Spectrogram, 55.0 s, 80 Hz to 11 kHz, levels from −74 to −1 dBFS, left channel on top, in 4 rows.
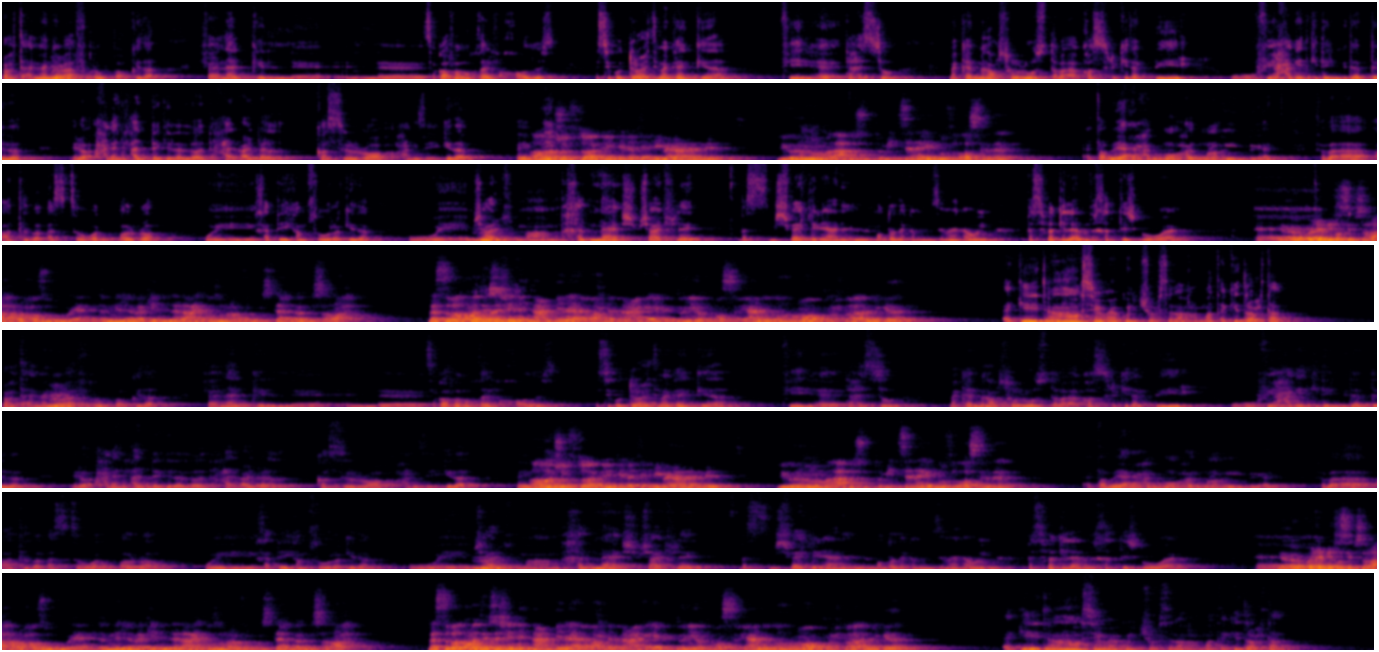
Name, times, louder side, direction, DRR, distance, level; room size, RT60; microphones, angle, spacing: voice 1, 0.0-1.5 2.0-5.5 5.9-7.3 7.8-8.9 9.5-11.8 12.3-13.9 14.4-16.6 16.9-18.4 18.9-19.3 21.7-22.0 24.6-26.5 26.9-29.0 29.5-31.2 31.6-34.4 34.9-39.3 40.0-41.0 45.9-46.5 51.3-54.0, left 2 dB, 45° left, 6 dB, 0.6 m, -31 dB
voice 2, 19.0-20.9 21.5-23.8 32.2-32.5 40.2-44.8 45.5-50.3, equal, 15° right, -3 dB, 0.8 m, -27 dB
7.0 x 5.3 x 2.8 m, 1.2 s
head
